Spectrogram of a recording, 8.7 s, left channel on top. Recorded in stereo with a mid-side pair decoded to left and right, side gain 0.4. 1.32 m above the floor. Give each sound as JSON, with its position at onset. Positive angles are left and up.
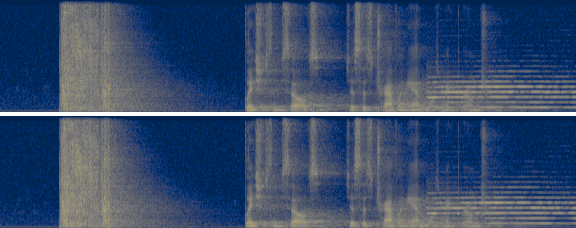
{"t": 0.9, "sound": "tearing paper", "azimuth_deg": -20, "distance_m": 0.6}
{"t": 3.7, "sound": "a man speaking", "azimuth_deg": -5, "distance_m": 0.7}
{"t": 6.4, "sound": "a trumpet", "azimuth_deg": 10, "distance_m": 1.8}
